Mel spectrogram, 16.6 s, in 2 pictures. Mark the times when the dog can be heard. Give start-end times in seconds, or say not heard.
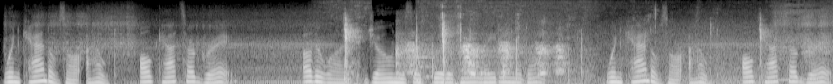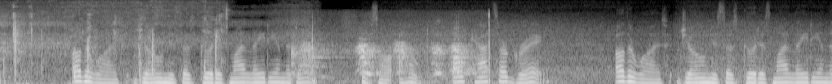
4.0-5.7, 11.2-13.2.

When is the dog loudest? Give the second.
5 s.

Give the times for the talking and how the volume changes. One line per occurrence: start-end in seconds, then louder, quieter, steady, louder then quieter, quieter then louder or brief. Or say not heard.
0.0-16.6 steady.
